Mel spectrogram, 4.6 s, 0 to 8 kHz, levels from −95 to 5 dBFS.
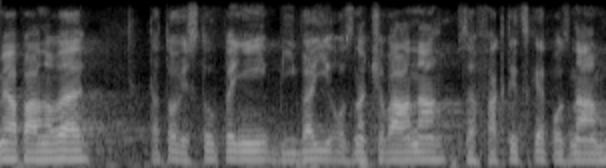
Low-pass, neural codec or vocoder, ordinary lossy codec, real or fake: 7.2 kHz; none; Opus, 24 kbps; real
